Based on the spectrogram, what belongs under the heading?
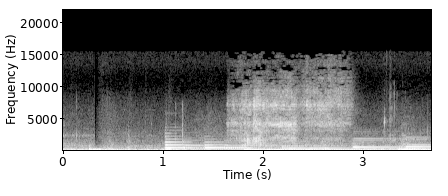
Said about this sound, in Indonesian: Hanif merobek selembar kertas dari buku tulisnya. Kertas itu kemudian diremas-remas jadilah gumpalan kecil.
